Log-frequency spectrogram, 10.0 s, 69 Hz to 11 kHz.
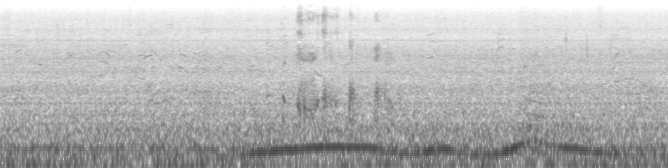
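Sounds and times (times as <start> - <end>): vehicle engines droning: 0.0 - 10.0.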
